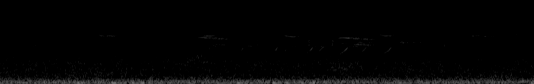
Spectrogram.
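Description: Outdoor ambience: birds chirping in short runs of quick high notes, several times over, above a steady low background rumble.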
